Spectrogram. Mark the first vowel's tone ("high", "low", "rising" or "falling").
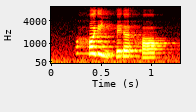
high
